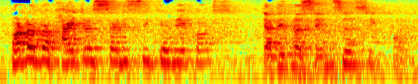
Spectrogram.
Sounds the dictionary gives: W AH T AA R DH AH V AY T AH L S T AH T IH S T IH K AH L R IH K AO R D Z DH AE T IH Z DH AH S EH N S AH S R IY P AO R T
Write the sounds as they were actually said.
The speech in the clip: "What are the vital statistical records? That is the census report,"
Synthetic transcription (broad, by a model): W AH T AA R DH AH F AY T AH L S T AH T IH S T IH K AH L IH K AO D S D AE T IH Z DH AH S EH N S AH S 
